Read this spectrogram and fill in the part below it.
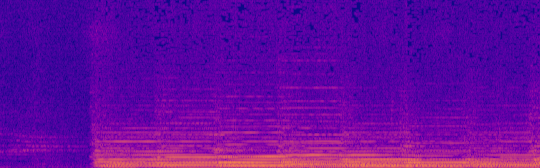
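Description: An organ plays loud sustained chords.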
